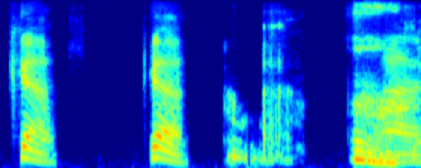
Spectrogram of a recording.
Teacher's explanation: kita lidah belakang tu terangkat sikit ka ka lidah belakang tu dia akan terangkat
